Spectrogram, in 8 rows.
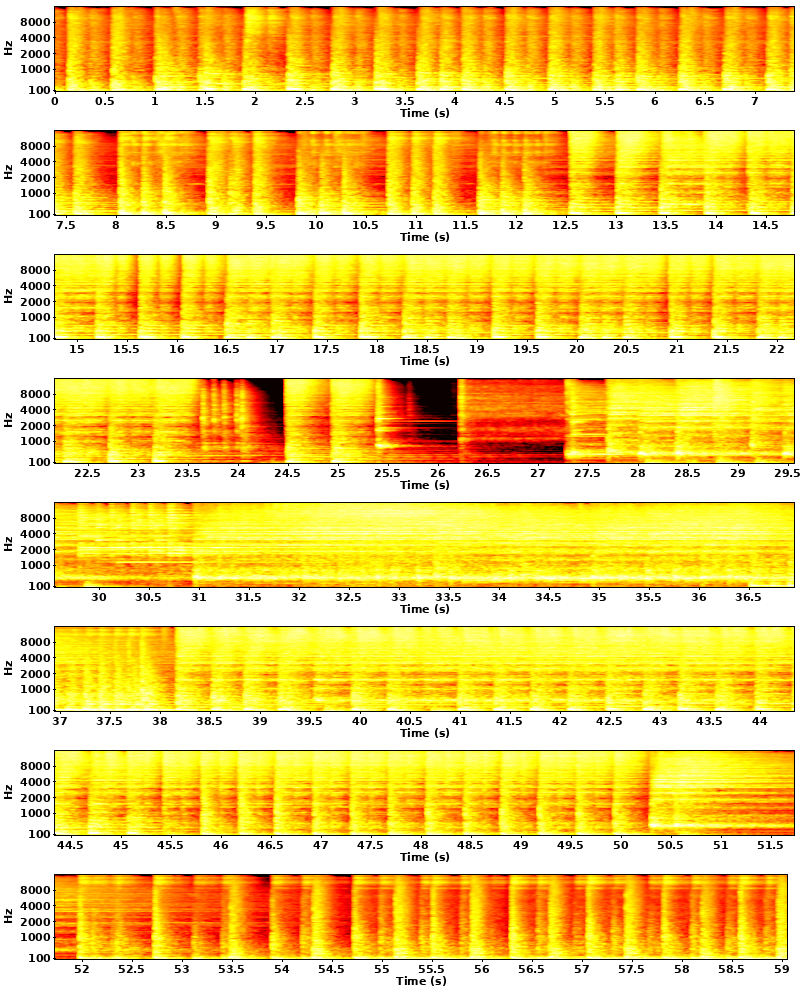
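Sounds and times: drum kit rock beat: 0:00.0 - 0:59.0
crashing cymbals: 0:24.5 - 0:54.2.

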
